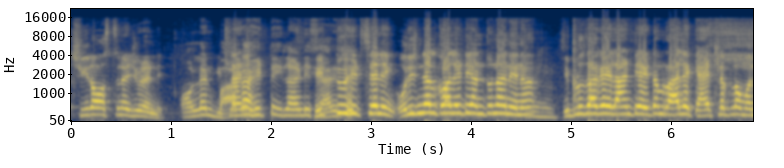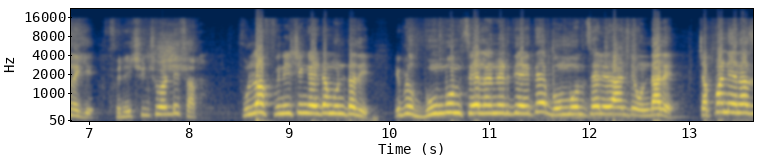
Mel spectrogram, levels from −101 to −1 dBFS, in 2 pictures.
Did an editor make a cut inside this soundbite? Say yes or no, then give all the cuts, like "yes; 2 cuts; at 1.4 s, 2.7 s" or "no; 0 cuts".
no; 0 cuts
